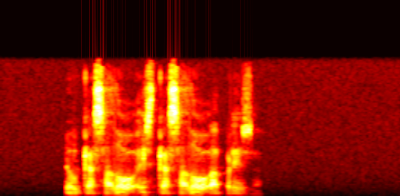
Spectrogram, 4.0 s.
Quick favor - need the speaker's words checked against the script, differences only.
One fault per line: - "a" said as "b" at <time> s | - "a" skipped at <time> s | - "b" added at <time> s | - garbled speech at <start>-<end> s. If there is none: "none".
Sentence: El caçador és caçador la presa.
none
